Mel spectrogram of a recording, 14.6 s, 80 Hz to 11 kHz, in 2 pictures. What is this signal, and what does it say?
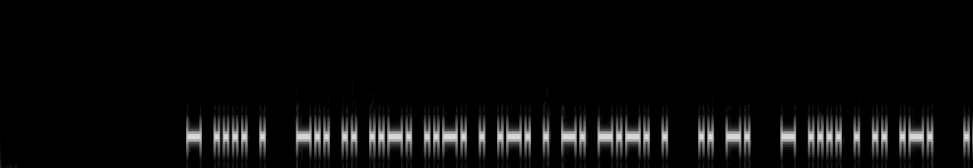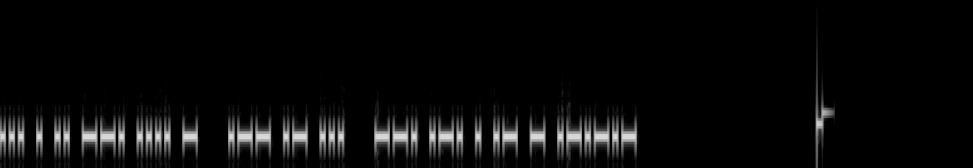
Morse code, heard as a keyed tone, about 36 wpm, 700 Hz. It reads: THE DIFFERENCE IN THEIR HEIGHT WAS GREAT.
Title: Sentences from Top 1600 Words 35wpm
